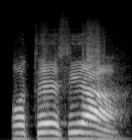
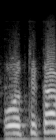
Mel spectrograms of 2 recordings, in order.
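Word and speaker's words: ootheca: उस capsule like structure को कह देंगे हम ओथेसिया। ठीक है, ओथिका भी करते हैं। ठीक, अब इंग्लिश का प्रोनाउंसिएशन कैसा भी हो सकता है, स्पेलिंग के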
